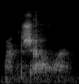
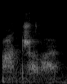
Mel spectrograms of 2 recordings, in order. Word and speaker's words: Angela: pretty number two is Angela it's like English name Angela and in Russia we pronounce it Angela people in Russia don't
